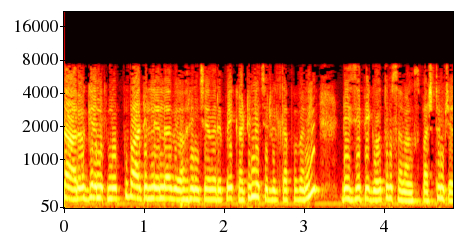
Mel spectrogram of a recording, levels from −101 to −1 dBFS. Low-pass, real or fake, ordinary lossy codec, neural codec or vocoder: 7.2 kHz; real; none; none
